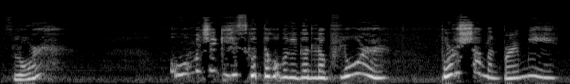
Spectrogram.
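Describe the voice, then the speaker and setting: A woman's voice: very high voice, big pitch swings, a little slow, warm tone, heavily acted. An actress playing an evasive young girl, a romantic rival. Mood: defensive. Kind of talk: Filipino radio drama acting.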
